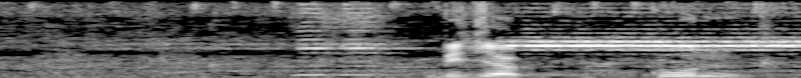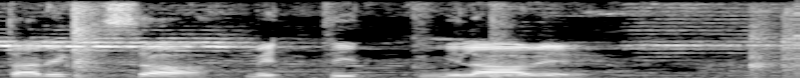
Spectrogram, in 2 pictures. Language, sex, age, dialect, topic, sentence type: Magahi, male, 36-40, Northeastern/Surjapuri, agriculture, statement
